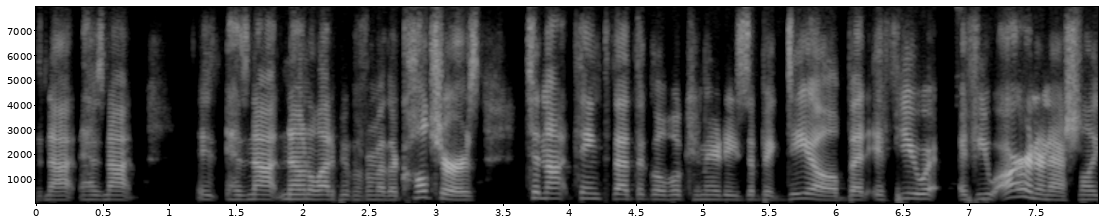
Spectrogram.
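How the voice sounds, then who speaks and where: A woman instructor speaks in a bright, clear voice over a video call. She is chatty, circling back and restarting her sentences, with a lot of "you know". The sound is dry, with no room echo. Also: fairly low pitch. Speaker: economics and finance instructor.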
